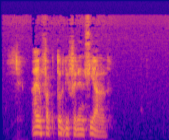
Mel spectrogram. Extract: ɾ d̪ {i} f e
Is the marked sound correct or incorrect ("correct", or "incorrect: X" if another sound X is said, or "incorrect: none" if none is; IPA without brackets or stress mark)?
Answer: correct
